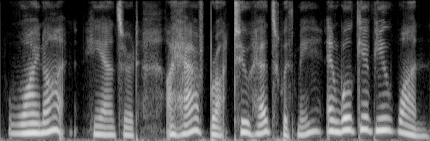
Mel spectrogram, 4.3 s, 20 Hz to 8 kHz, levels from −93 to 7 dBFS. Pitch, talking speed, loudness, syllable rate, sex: 200 Hz, 225 wpm, -16 LUFS, 5.1 syllables/s, female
